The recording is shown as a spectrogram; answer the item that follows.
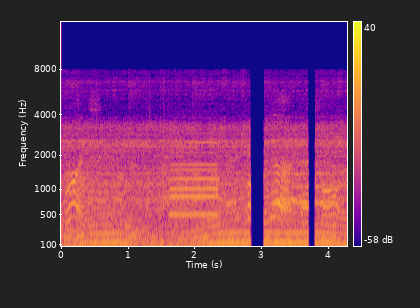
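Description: A car horn beeps once, a steady tone lasting just under a second, over constant road rumble from a moving car. The sound cuts out completely twice, briefly, near the end.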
